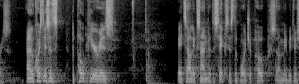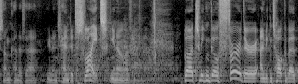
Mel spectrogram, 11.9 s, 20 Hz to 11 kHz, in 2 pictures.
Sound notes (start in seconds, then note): 8.9 laughter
